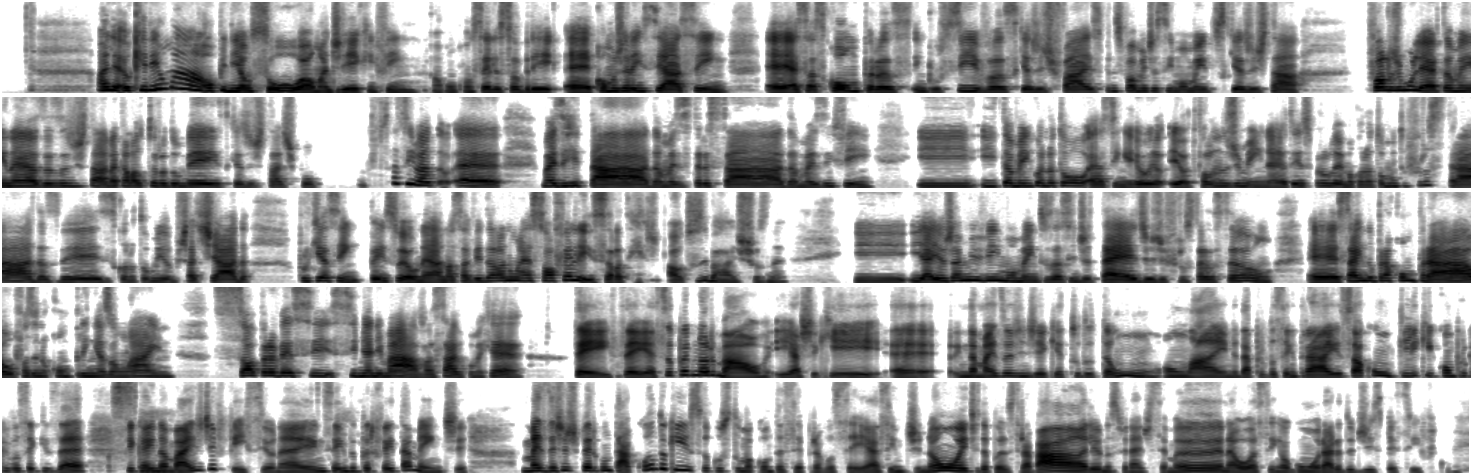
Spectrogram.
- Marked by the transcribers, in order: other background noise; tapping
- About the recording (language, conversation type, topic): Portuguese, advice, Como posso evitar compras impulsivas quando estou estressado ou cansado?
